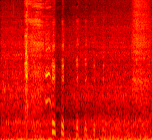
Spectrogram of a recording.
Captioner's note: laughs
